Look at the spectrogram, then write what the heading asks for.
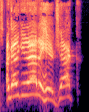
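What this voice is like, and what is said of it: Imitates another person's voice, raised. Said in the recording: “I'll be like Biden. I'll raise my voice.”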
